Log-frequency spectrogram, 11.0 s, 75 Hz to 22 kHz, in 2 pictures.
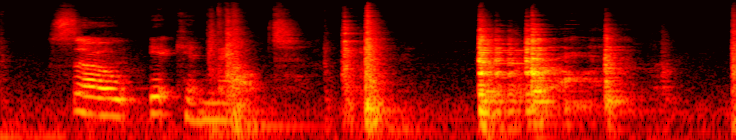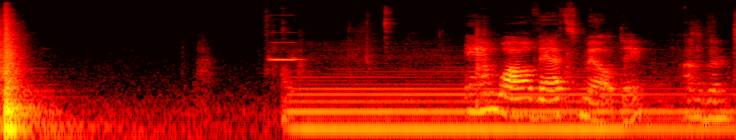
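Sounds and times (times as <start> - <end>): microwave humming: 7.6 - 11.0.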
